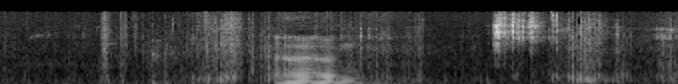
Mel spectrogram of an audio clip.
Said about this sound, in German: So, ich habe die rote Kettle-Chips-Tüte aufgerissen.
